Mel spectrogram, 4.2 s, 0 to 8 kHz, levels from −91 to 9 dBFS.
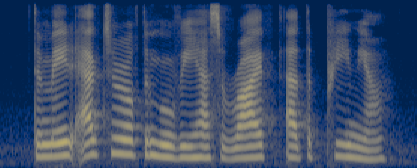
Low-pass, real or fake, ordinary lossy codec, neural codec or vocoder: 7.2 kHz; fake; none; autoencoder, 48 kHz, 32 numbers a frame, DAC-VAE, trained on Japanese speech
